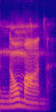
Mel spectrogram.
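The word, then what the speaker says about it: gnomon: an angle a a nan nan yeah g n o m o n Nan something like that G I think that's how you pronounce it g n o m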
